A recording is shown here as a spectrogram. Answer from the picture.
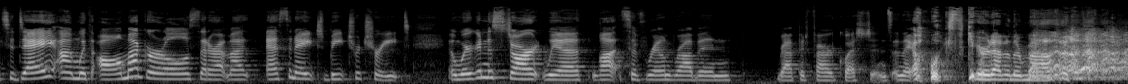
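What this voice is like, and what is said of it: Speaks with a regional accent. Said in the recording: “because of your accent ... same accent”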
